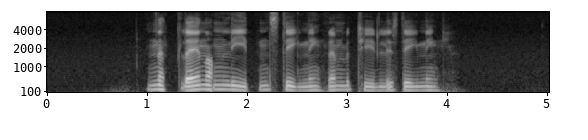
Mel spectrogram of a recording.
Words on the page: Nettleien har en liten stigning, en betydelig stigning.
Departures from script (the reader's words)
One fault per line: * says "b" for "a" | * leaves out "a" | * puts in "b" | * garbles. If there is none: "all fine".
all fine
